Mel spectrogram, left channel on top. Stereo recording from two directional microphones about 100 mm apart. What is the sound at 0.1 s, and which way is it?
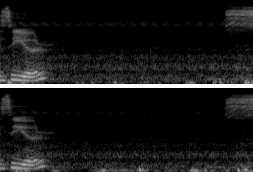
Speech, 25° left (ahead or behind).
